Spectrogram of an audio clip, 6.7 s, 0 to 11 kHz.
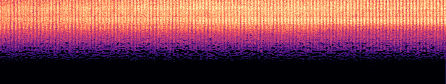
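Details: High, sizzling stridulation from many grasshoppers in a meadow beside Svensky Monastery, Bryansk, Russia, recorded on a Tascam DR-44WL at 9 pm on 6 September 2020; the rapid pulsed chirring swells gradually louder and stays continuous.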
